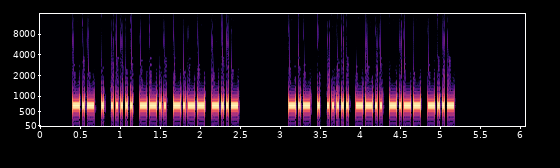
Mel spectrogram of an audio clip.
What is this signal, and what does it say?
Morse code, heard as a keyed tone, about 40 wpm, 700 Hz. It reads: KE5ZYX KE5ZYX
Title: USA Call Signs - 6 Characters - Repeated 2x - 40wpm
